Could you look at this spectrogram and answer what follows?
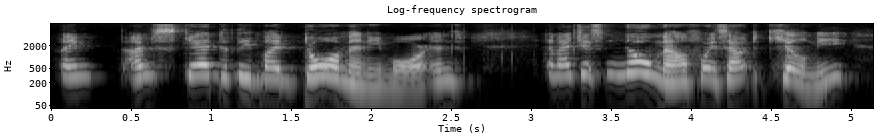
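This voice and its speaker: A man reading as an anxious, bookish teenage schoolgirl witch from a storybook, pitched well above his own voice. She speaks high and earnest, her pitch swinging widely, and the recording sounds dull and lo-fi. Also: very animated, normal speed, a little mellow. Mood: frightened, pleading. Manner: high, earnest, tearful pleading.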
